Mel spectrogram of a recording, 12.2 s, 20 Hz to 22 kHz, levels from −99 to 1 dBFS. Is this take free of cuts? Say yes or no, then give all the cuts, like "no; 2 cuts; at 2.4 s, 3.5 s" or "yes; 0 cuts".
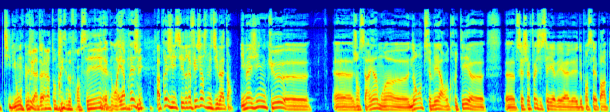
no; 1 cut; at 4.7 s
